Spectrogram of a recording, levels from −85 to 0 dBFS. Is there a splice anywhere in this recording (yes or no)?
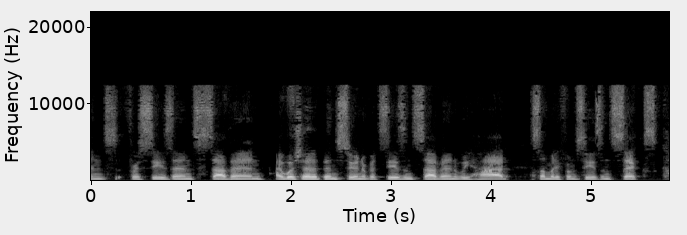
yes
